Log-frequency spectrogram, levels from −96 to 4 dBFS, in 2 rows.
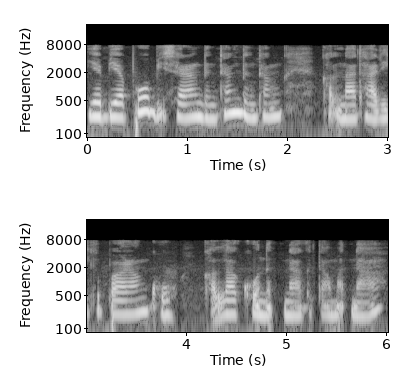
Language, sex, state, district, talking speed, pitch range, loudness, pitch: Garo, female, Meghalaya, West Garo Hills, 110 wpm, 195-240 Hz, -16 LUFS, 215 Hz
